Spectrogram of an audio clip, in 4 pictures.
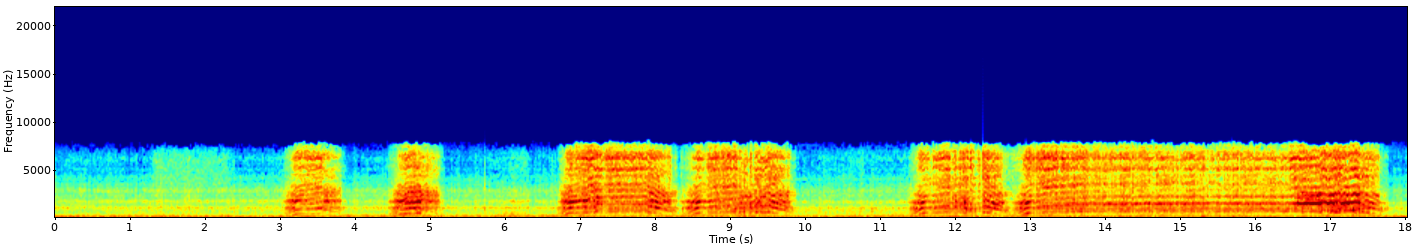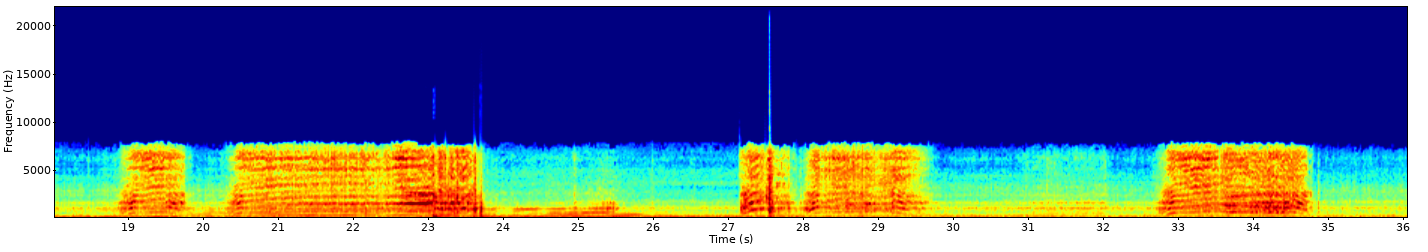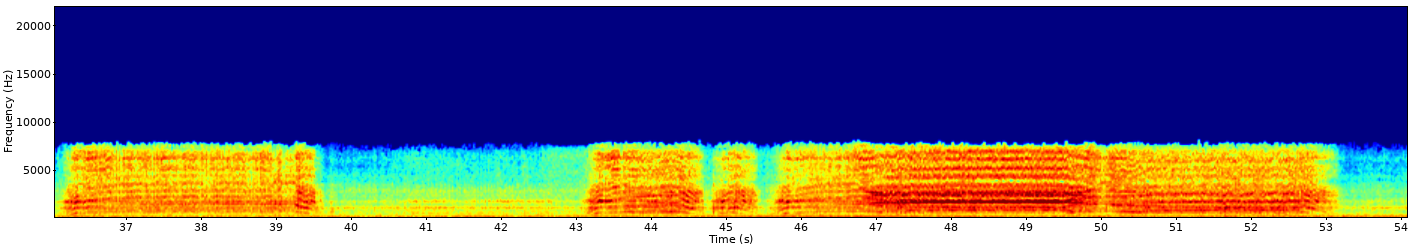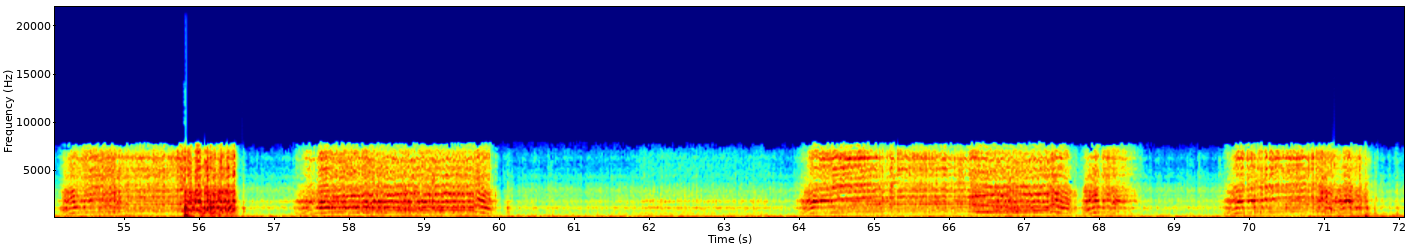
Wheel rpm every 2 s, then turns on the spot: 0, 30, 20, 100, 100, 40, 140, 200, 130, 50, 140, 160, 10, 50, 90, 10, 100, 70, 150, 140, 20, 80, 100, 180, 190, 200, 90, 150, 110, 170, 10, 20, 170, 150, 40, 120.
2-4 30-32 34-36 40-42 60-62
